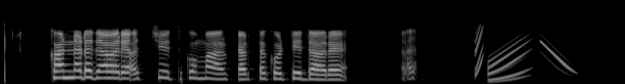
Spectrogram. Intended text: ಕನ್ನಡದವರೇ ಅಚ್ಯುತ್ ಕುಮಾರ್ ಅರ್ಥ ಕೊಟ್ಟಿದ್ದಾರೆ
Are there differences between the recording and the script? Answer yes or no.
no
